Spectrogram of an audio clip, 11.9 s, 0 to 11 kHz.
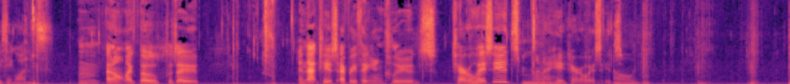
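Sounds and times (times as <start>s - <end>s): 
speech: 0.0s - 3.1s, 4.5s - 9.8s
crunchy chewing of regular pretzel chips: 3.3s - 4.5s, 9.2s - 11.8s.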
